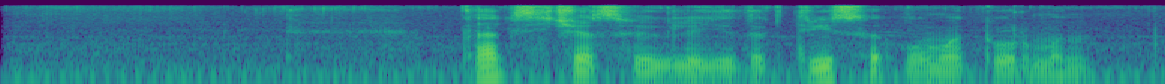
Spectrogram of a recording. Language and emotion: Russian, neutral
